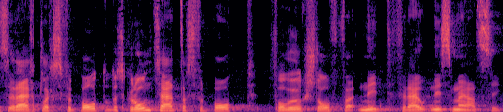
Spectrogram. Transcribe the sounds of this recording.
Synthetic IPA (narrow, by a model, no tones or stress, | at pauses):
əsɾɛχtlɪχsfəɾbɔtːɔd̪əɾəsɡ̥ɾʊntsæt͡slɪχsfəɾb̥ɔt | foʋʏɾkʃtɔfənɪtfəɾhɛltnɪsmæːsɪɡ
